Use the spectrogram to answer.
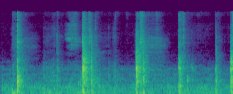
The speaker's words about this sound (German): die ganzen Blätter zusammenraffen und dann einfach mit dem Messer klein hacken. Also was heißt hacken? Immer Schneidebewegungen machen.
